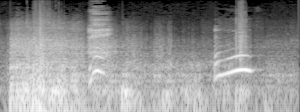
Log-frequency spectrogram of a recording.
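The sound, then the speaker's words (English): Thunder outside a window during a storm opens with a low, heavy rumble, followed by a couple of brief vocal sounds from a person. “But I ain't afraid of the thunder.”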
